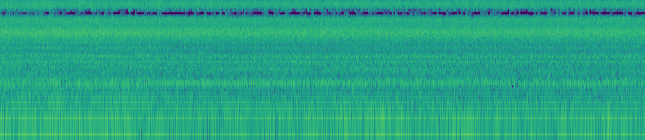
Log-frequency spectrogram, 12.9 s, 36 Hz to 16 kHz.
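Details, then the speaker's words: 2008 Mazda 3 2.3 DOHC 16-valve four-cylinder after replacing the coil packs and spark plugs for a cylinder three misfire; an even, quiet, smooth idle with a steady hum, check engine light still on; normal idle. "seems to be nice and quiet now."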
